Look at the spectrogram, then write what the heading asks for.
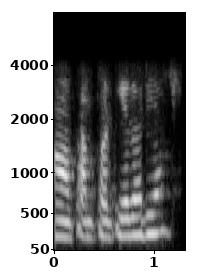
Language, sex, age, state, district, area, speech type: Odia, female, 45-60, Odisha, Gajapati, rural, conversation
